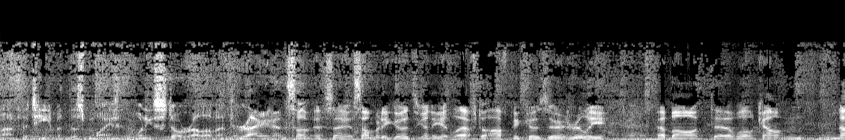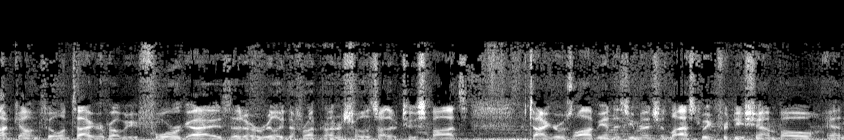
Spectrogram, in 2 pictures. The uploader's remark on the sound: go live from the Legacy at Craguns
